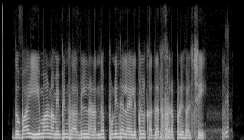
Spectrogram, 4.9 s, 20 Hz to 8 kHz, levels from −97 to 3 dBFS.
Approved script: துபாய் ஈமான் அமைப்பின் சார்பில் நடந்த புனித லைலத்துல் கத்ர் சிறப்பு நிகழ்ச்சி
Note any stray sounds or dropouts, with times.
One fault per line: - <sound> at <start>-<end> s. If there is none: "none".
- laugh at 4.4-4.6 s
